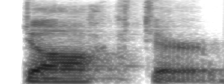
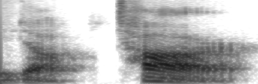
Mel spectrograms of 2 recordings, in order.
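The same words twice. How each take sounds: First: DOCtor, first syllable strong, second weak; doctor with a reduced, unstressed ending; correct stress. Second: DocTAR, second syllable stressed with a full "ar" vowel; doctor mis-stressed on its last syllable; wrong stress. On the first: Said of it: "So we say". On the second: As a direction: hit the end of doctor as "TAR". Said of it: "We don't say doctor". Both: Shown as a demonstration.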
